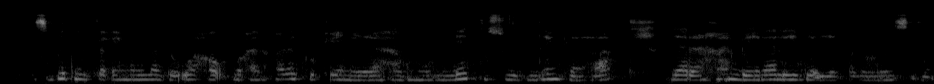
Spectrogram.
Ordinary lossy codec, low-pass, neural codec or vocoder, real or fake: none; 10.8 kHz; codec, 24 kHz, 3 kbps, HILCodec; fake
